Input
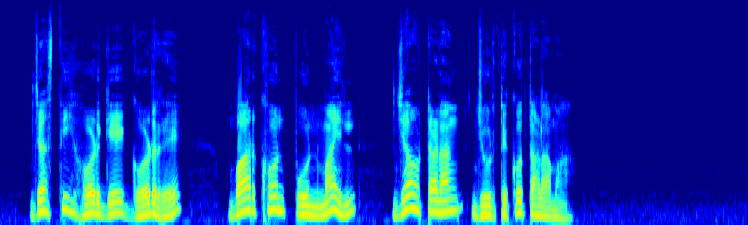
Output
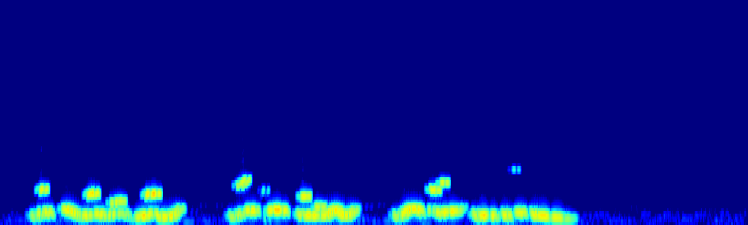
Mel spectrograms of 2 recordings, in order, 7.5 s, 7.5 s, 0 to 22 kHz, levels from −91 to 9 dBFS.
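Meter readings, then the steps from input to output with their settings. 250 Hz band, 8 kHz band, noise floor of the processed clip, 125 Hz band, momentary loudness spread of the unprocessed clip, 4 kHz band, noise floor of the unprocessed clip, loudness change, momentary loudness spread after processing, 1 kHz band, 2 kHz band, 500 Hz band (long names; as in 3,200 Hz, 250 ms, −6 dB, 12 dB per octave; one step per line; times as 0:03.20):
−2.0 dB, can't be measured, −85 dBFS, +0.5 dB, 9 LU, below −35 dB, −80 dBFS, −2.5 dB, 10 LU, −11.5 dB, below −40 dB, −4.5 dB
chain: head-to-tape spacing loss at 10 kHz 27 dB
spectral peaks only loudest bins 1
double-tracking delay 49 ms −3 dB
on a send: backwards echo 47 ms −23.5 dB
on the sum: treble cut that deepens with the level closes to 2,000 Hz, closed at −36.5 dBFS
level +5 dB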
